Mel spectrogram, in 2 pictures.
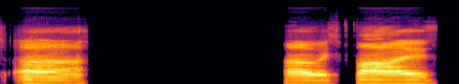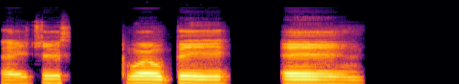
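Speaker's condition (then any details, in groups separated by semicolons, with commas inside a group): Tongue cancer surgery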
